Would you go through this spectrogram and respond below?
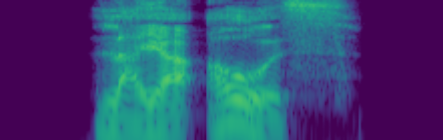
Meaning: inflection of ausleiern: 1. first-person singular present 2. singular imperative
- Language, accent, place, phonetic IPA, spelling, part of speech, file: German, Germany, Berlin, [ˌlaɪ̯ɐ ˈaʊ̯s], leier aus, verb, De-leier aus.ogg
